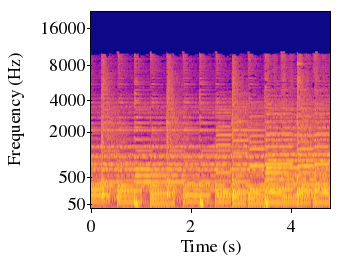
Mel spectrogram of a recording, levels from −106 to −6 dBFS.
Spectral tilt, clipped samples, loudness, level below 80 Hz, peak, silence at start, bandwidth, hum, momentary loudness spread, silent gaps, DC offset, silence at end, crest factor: -6 dB/octave; under 0.1%; -18 LUFS; -28 dBFS; -2 dBFS; 0 s; 11 kHz; none; 5 LU; none; 0.6%; 0 s; 16 dB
